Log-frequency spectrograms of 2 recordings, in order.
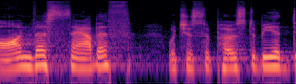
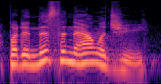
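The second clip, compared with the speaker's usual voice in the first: normal talking voice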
